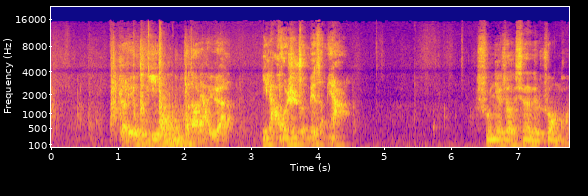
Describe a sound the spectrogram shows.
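An elderly man speaks with animation nearby.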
